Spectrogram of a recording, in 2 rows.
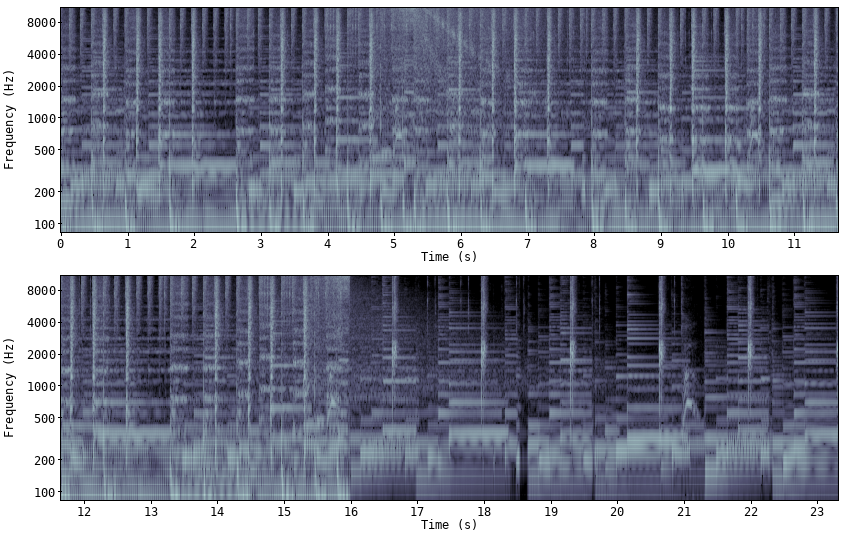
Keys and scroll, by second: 13.4 super+0.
